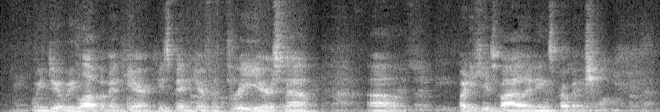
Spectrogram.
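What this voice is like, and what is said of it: Choked-up, emotional voice. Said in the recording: “sorry, I'm getting choked up talking about it”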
